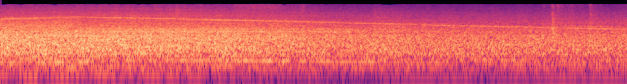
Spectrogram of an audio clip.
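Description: Train noise echoing in an underground station platform: a loud rushing with a high whine that climbs briefly, then slowly falls in pitch, the whole easing off a little after the middle.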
